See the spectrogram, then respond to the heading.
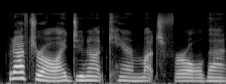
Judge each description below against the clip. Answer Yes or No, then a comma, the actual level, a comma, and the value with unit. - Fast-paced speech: Yes, fast, 290 wpm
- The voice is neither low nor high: Yes, medium, 180 Hz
